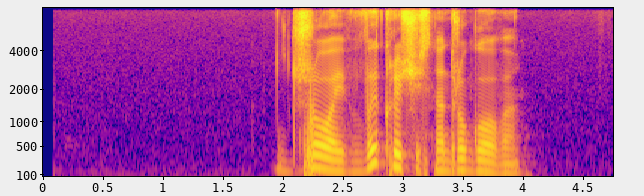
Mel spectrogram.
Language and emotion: Russian, neutral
